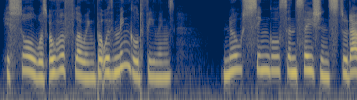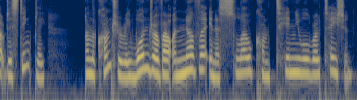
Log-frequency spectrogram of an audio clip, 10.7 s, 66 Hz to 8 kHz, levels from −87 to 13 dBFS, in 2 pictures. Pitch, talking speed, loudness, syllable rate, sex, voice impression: 240 Hz, 145 wpm, -17 LUFS, 5.0 syllables/s, female, very feminine, slightly young, slightly adult-like, very thin, slightly tensed, slightly powerful, bright, very hard, very clear, fluent, cute, very intellectual, very refreshing, sincere, calm, friendly, very reassuring, unique, slightly elegant, slightly wild, very sweet, lively, slightly kind, slightly intense, slightly sharp, light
